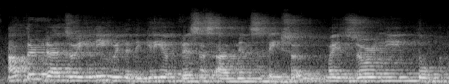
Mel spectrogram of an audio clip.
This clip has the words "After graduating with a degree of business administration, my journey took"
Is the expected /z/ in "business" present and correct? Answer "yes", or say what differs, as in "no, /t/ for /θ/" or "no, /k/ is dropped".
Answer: no, /s/ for /z/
